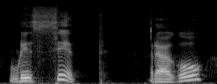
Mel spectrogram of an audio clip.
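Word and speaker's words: receipt: 의미로더라고 붙여 주시면 되겠고요 영수증을 영어로 reit라고 말하시면 되겠는데요 이때는 이번 단어에서 무음이라 발음이 되지 않습니다 그래서 reit라고 써 주시면 되겠고요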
